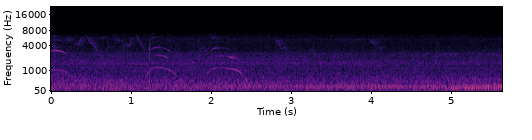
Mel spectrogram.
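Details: Abandoned kittens taken outside give a few high, thin mews, each a short arched rise and fall, three clear ones plus fainter calls over about five seconds, set against a steady low rumble.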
